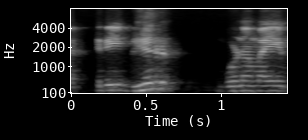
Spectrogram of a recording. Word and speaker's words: त्रिभिर्गुणमयैर्भावैः: हाँ, तो यहाँ पर जो विसर्ग है उसका रेप में परिवर्तित हो जाए, त्रिभिर गुणमय बनता है और गुणमयैर भावै र का उच्चारण आ जाता है विसर्ग की जगह पे।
